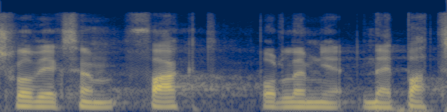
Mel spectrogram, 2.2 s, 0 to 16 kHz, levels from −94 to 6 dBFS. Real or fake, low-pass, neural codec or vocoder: fake; 10.8 kHz; codec, 24 kHz, 3.1 kbps, DualCodec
